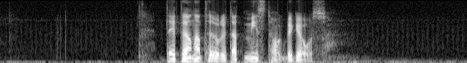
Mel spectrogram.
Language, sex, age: Swedish, male, 39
